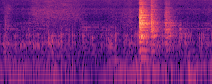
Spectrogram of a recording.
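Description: Aluminium pot lid clanking once as it is set down, about one and a half seconds in, with a short ring, over the steady bubbling of sweet potatoes boiling in water in the uncovered pot.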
